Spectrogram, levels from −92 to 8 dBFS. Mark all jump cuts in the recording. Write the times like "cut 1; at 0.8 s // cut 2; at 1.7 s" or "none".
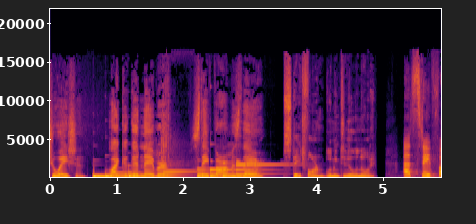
cut 1; at 4.9 s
